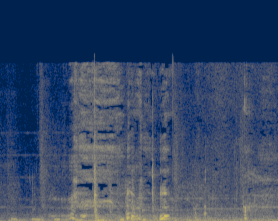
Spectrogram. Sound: is laughing

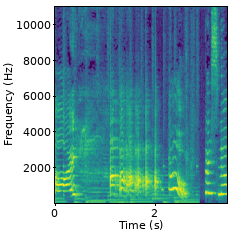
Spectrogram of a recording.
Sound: laughter

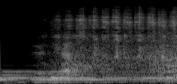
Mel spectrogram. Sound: brushing

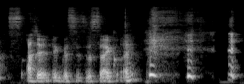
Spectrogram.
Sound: laughing; laughs

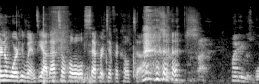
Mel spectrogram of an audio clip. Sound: laughs

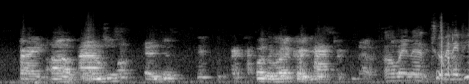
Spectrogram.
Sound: people speaking in the background

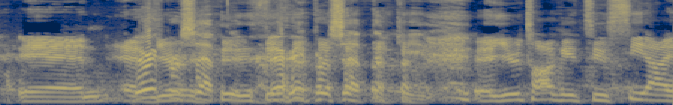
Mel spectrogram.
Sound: laughs

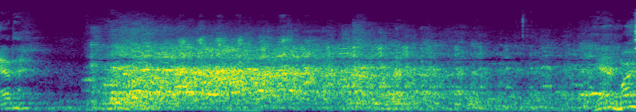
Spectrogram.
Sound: audience laughing

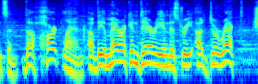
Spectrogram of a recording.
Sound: applause

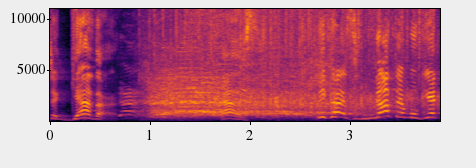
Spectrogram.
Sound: cheering

